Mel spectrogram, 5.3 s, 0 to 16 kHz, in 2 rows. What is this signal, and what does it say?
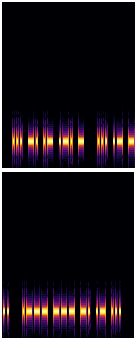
Morse code, heard as a keyed tone, about 31 wpm, 600 Hz. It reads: SNART SAD JONAS
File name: Ferie QRQ 31wpm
